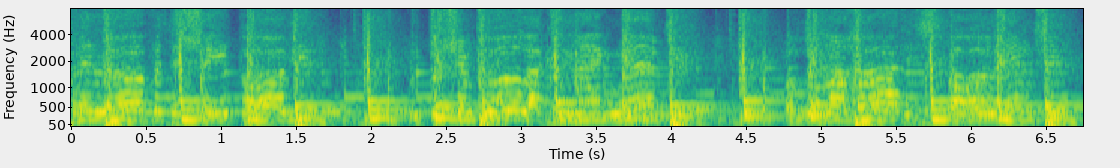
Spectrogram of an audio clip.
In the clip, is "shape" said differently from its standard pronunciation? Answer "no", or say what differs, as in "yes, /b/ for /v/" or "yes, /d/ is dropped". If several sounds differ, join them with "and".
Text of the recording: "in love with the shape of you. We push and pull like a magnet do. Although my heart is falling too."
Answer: no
